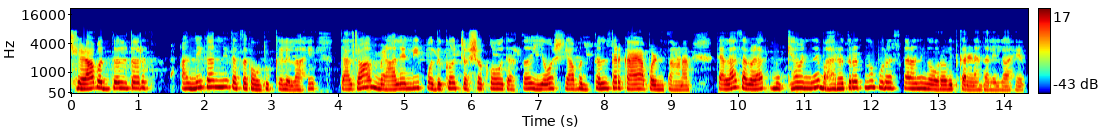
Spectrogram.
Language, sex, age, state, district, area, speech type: Marathi, female, 30-45, Maharashtra, Pune, urban, spontaneous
